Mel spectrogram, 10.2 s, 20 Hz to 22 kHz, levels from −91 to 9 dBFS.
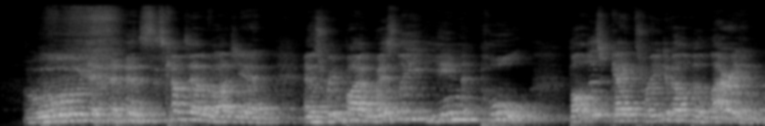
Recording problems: room echo; strong; dies away in 1 s
off-mic speech; far

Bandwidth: 18 kHz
